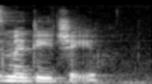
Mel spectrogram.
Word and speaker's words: Medici: Is it Medici? I feel like we got somebody that emailed in and said we were pronouncing it wrong. – It was Medici. Yes, that's what we said. Okay, it wrong. – Cool. It is Medici.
